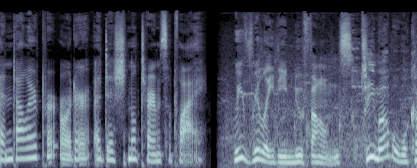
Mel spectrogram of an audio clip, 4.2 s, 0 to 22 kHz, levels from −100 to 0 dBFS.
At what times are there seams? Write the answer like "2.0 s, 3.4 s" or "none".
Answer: 2.1 s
